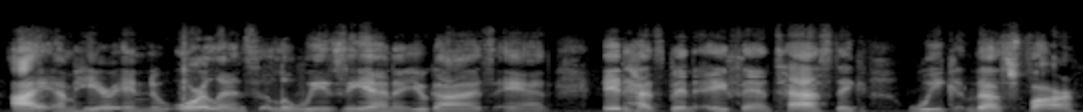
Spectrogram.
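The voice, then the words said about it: Hoarse voice. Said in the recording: “my voice sounds a little hoarse”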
